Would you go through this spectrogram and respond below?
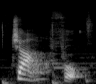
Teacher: has a neutral tone which means it's brief and light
